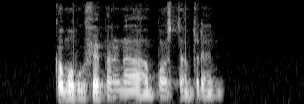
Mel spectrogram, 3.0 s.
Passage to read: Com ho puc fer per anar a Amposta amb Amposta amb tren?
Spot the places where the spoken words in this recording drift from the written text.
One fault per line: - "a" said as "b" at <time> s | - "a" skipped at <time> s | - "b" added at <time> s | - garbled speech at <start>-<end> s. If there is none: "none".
- "Amposta amb" skipped at 2.0 s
